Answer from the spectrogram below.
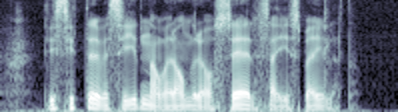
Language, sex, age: Norwegian, male, 19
